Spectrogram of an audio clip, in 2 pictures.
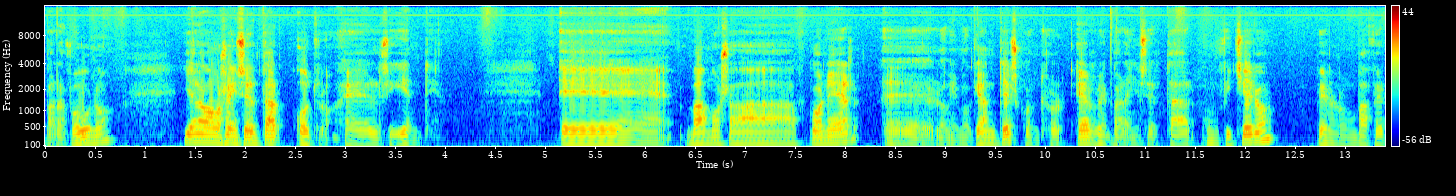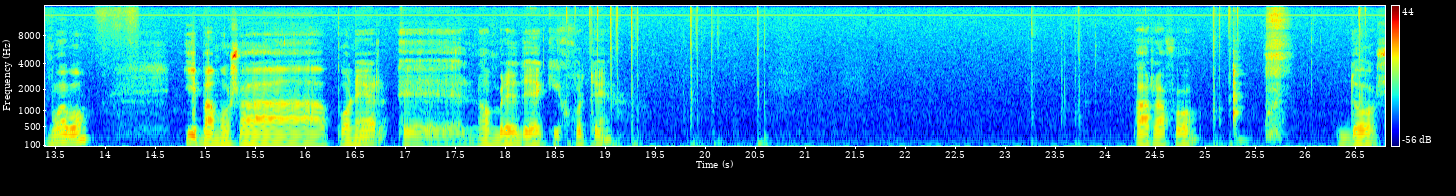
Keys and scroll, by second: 0.0 alt+<, 10.7 ctrl+r, 18.4-20.7 typing, 23.6 typing, 25.1 typing, 26.5 2.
